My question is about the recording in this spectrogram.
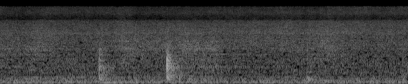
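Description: Chicken pieces and pepper masala sizzling in a pan while a wooden spatula stirs them, with a couple of light knocks of the spatula against the pan about a second in.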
